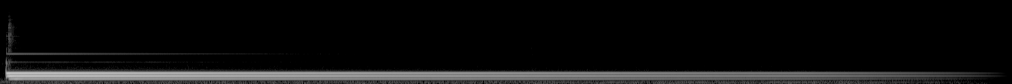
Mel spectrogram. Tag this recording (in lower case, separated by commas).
percussion, musical instrument, music, mallet percussion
